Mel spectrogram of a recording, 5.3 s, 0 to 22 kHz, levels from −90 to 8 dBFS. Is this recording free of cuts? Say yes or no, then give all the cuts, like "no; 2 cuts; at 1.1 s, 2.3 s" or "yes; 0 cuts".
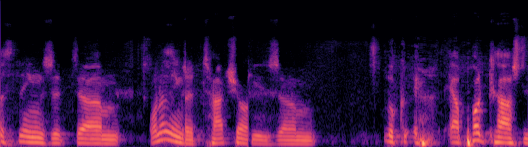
no; 4 cuts; at 1.3 s, 1.8 s, 2.5 s, 3.8 s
